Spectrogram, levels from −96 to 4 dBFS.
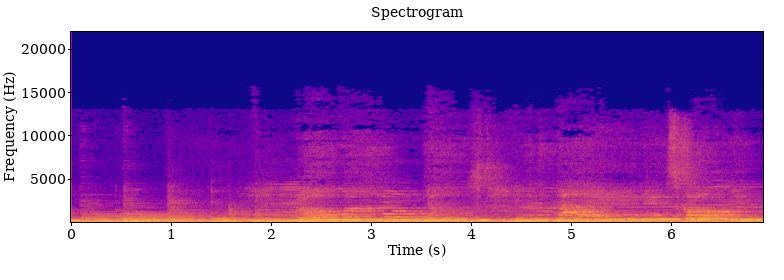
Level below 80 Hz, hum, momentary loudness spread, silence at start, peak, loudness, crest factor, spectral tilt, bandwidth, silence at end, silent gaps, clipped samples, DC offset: -30 dBFS; none; 5 LU; 0 s; -2 dBFS; -16 LUFS; 14 dB; -8.5 dB/octave; 12.5 kHz; 0 s; none; under 0.1%; under 0.1%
